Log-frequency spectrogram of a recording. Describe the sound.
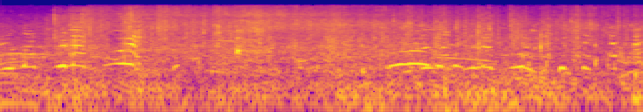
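Water sloshing and rushing around a sailing boat on open water, continuous and fairly loud, with steady wind noise throughout.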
